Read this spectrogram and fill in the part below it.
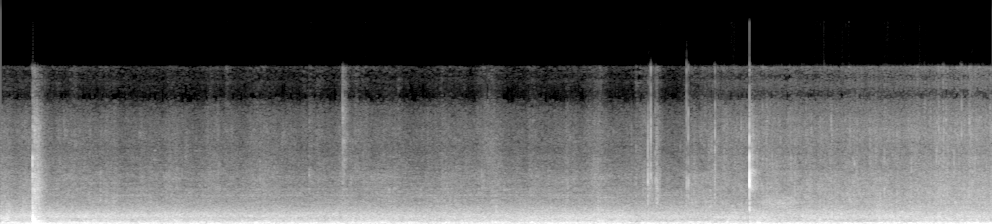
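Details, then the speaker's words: Spa air blower running after clearing lines, having previously stopped bubbling; steady low rumble and bubbling with only odd knocks around it, blower pushing air strongly and normally. "I gotta say, this thing's blowing like a motherfucker and it looks good to me."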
